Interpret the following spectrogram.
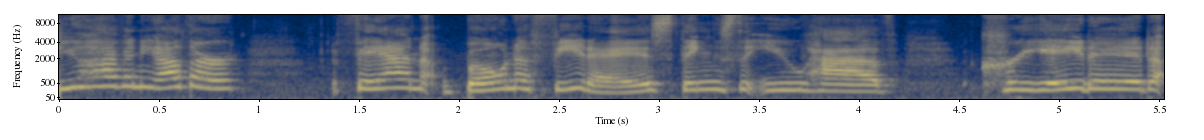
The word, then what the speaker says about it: bona fides: to say it uh because it's like anglicized versus like latin or whatever like yeah both are fine yeah like uh but do you have any other fan bona fides things that you have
